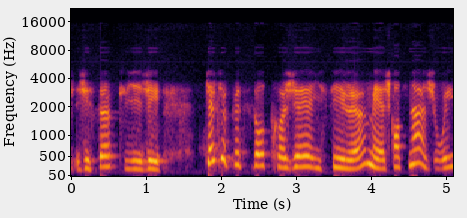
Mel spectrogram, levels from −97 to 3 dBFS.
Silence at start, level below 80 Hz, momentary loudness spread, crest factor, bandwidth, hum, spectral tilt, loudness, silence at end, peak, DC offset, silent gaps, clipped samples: 0.05 s; -62 dBFS; 5 LU; 14 dB; 8.2 kHz; none; -6 dB/octave; -17 LUFS; 0 s; -4 dBFS; under 0.1%; none; under 0.1%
